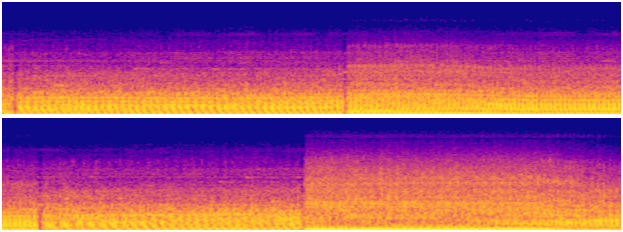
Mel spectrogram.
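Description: Paramotor engine and propeller running, the sound jumping abruptly about every three seconds to a different engine speed. Its pitch sags gently in places and falls clearly near the end as the throttle eases off.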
